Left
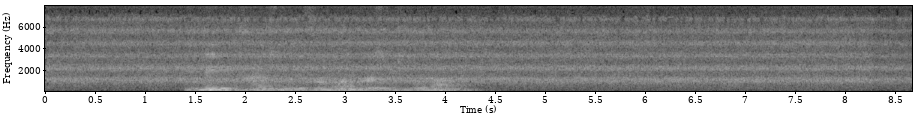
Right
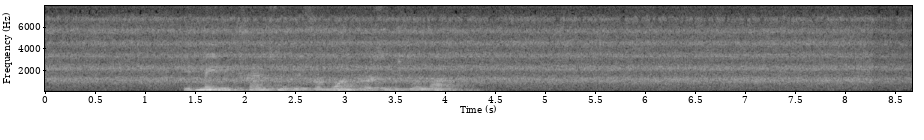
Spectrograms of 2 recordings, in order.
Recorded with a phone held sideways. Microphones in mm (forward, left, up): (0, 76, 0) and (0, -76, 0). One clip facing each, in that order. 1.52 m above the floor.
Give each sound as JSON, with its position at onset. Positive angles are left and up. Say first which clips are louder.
{"t": 1.4, "sound": "a man speaking", "louder": "right 5 dB", "side_deg": -60, "distance_m": 0.9}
